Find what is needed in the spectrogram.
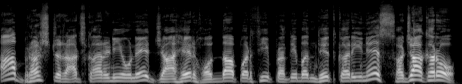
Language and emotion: Gujarati, angry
